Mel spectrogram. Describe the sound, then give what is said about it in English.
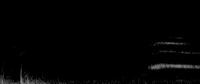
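A single loud cat meow sound effect with a clear harmonic tone, sustained for about half a second after a brief low thump and a quiet pause, signalling that a comedian's 60 seconds are up. “You know your time is up when you hear the sound of a kitty.”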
